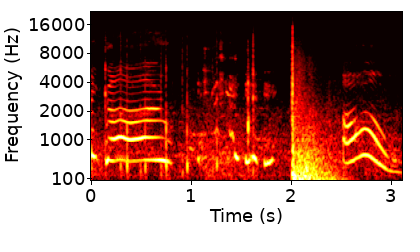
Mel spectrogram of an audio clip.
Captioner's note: giggling, thudding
